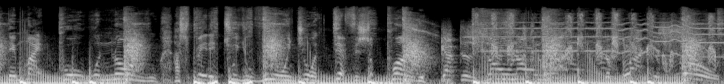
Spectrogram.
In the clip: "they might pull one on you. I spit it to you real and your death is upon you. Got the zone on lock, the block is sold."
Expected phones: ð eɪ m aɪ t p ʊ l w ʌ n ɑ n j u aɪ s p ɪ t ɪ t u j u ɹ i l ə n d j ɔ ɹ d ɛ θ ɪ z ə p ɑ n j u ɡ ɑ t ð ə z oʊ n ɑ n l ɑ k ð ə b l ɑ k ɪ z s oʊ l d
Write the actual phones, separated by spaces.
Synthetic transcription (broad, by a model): ð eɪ m aɪ t p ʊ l w ʌ n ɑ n j u aɪ s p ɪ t ɪ t u j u w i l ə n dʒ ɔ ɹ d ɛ f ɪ s ə p ɑ n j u ɡ ɑ t ð ə z oʊ n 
